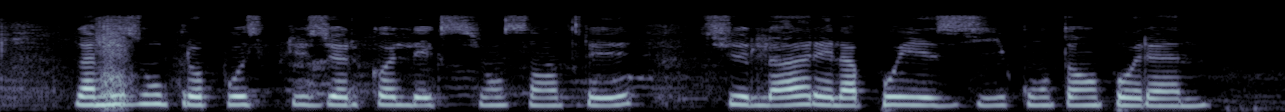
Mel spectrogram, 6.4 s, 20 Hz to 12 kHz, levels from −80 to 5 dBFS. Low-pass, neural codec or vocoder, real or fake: 7.2 kHz; codec, 16 kHz, 16 kbps, FreqCodec, larger model; fake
